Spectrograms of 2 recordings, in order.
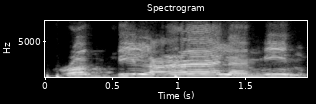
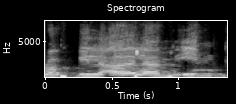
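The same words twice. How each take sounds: First: 'Alamin' starts with a strong, pressed throat sound. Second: 'Alamin' starts with a plain glottal stop. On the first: The speaker calls it right. "Kena bila sampai ain tu tekankan" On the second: The speaker calls it wrong.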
